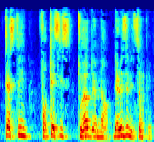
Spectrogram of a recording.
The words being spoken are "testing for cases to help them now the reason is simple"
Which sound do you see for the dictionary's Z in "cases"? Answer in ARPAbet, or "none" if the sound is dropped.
S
